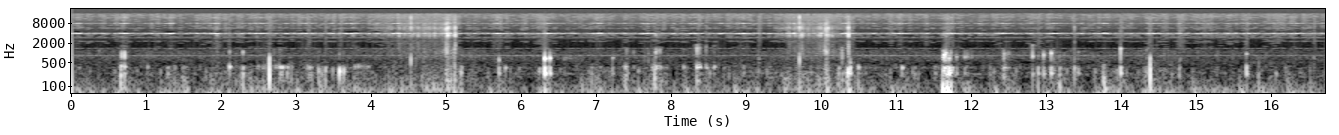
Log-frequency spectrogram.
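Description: Irregular low gurgling, bubbling and squelching sounds throughout are normal bowel sounds of gas and fluid moving through the gut.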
